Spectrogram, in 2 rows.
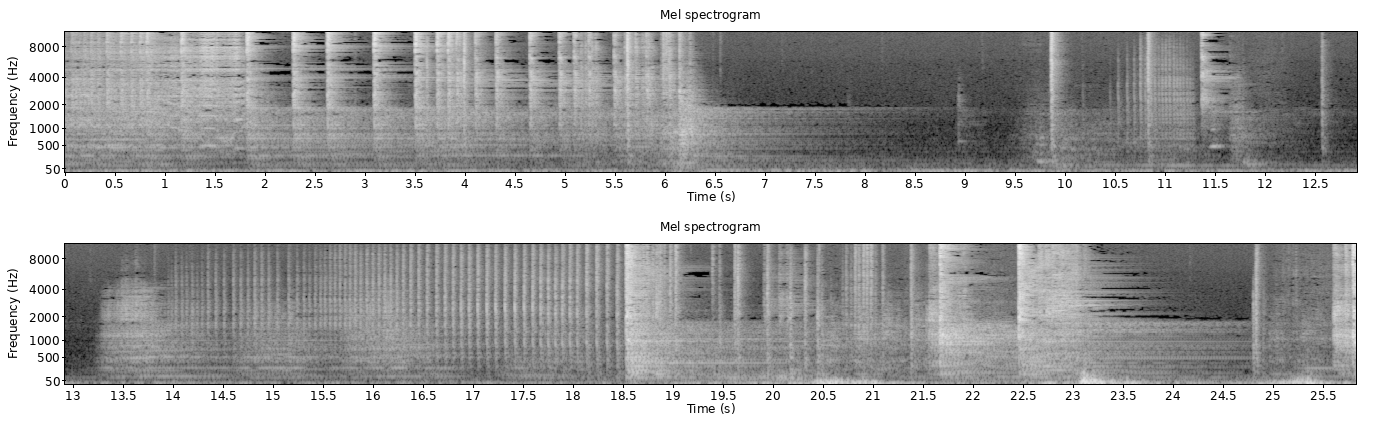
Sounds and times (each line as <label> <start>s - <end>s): Attic door creaking 0.0s - 6.6s
Attic door creaking 9.6s - 25.8s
